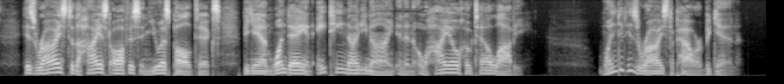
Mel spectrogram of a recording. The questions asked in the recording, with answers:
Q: When did his rise to power begin?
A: His rise to power began one day in 1899.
